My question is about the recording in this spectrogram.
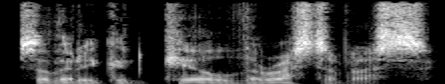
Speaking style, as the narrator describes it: he added dryly

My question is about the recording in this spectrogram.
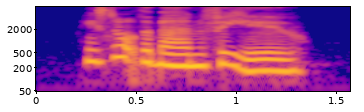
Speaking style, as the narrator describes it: Tana says softly

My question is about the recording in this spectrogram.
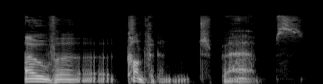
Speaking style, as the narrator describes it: Cecil muttered

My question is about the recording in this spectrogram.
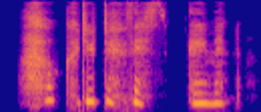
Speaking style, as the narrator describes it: I whisper softly, my heart breaking bit by bit

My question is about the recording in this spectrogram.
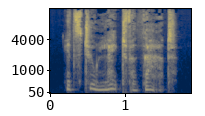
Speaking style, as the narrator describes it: she said under her breath

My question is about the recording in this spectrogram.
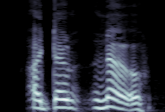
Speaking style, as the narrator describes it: she said tearfully

